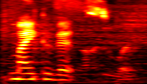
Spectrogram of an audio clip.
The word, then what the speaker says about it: Mikovits: Dr. Mikovic. I don't know if that said it right, but whatever. – Mike, Mikovits.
